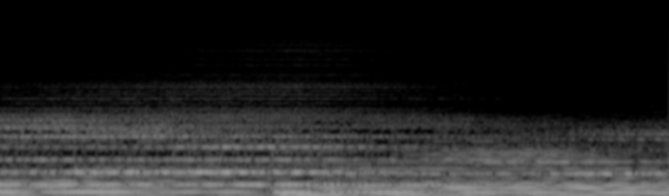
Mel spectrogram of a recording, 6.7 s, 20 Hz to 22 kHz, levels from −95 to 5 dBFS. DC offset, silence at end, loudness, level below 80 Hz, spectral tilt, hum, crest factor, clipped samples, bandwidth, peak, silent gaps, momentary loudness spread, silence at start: under 0.1%; 0 s; -38 LUFS; -46 dBFS; -10.5 dB/octave; none; 14 dB; under 0.1%; 4 kHz; -24 dBFS; none; 4 LU; 0 s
